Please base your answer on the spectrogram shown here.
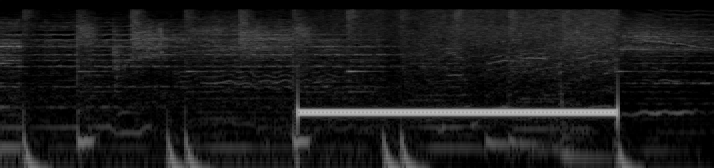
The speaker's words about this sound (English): This just in on the Macron show. New voicemail.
